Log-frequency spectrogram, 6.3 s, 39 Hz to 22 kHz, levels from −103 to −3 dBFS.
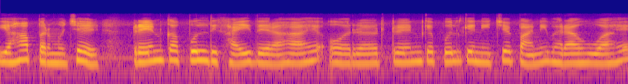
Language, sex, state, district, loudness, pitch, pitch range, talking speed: Hindi, female, Chhattisgarh, Bilaspur, -21 LUFS, 205 Hz, 195-225 Hz, 190 wpm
